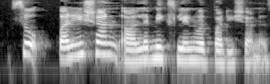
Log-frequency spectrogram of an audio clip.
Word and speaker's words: Paryushan: Paryushan? – Yeah. – Is that how you pronounce it? – Yeah. You got it.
